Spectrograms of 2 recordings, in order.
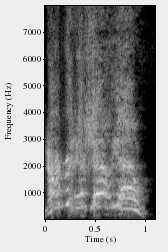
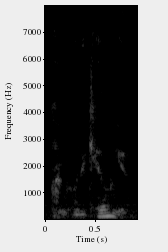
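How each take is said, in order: First: It is said in an aggressive, shouting way. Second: It is said in a calm, quiet way.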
